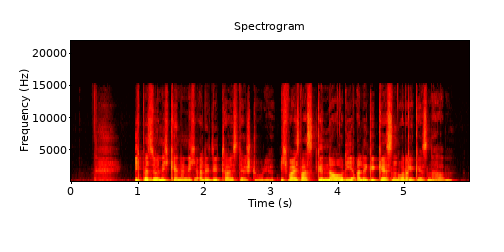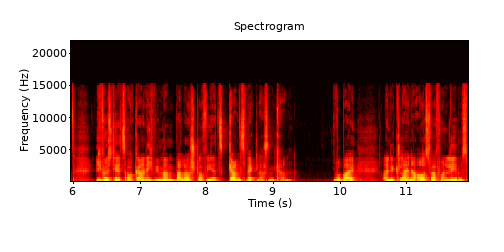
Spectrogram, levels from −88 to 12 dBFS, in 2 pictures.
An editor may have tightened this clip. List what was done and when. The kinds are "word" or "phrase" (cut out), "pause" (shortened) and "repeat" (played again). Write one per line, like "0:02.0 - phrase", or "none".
0:03.4 - word
0:05.0 - word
